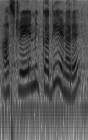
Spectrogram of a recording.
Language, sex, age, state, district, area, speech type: Marathi, female, 30-45, Maharashtra, Mumbai Suburban, urban, read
